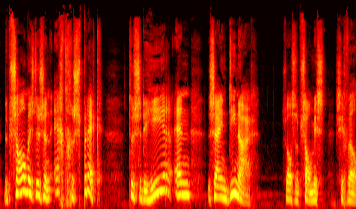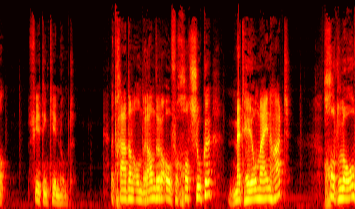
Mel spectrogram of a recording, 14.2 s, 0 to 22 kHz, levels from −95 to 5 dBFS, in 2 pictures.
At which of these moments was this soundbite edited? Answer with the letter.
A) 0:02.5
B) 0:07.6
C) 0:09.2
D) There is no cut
C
